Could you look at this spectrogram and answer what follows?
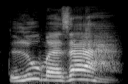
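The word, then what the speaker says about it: لُمَزَة: The second instance, we pronounce it as a ha. We say lumazah.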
